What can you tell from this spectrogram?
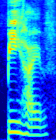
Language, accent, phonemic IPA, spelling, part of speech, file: English, US, /ˈbiːhaɪv/, beehive, noun / verb, En-us-beehive.ogg
- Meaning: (noun) A sheltered place where bees, usually honey bees (genus Apis), live.: Such a home prepared by the bees themselves, in which some species of honey bees live and raise their young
